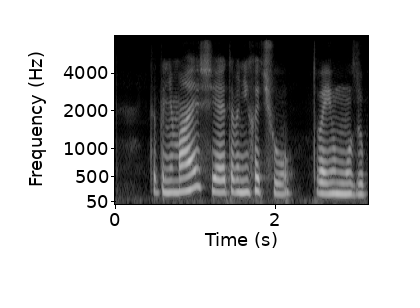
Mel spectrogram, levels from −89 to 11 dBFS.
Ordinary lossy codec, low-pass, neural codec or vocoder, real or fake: none; 7.2 kHz; codec, 24 kHz, 1.2 kbps, DualCodec; fake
